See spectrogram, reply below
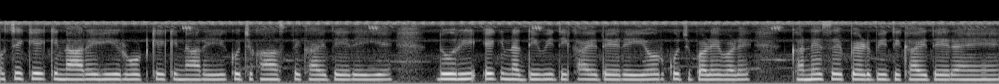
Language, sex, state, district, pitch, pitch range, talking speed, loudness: Hindi, female, Chhattisgarh, Raigarh, 235 Hz, 225-240 Hz, 205 wpm, -16 LUFS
